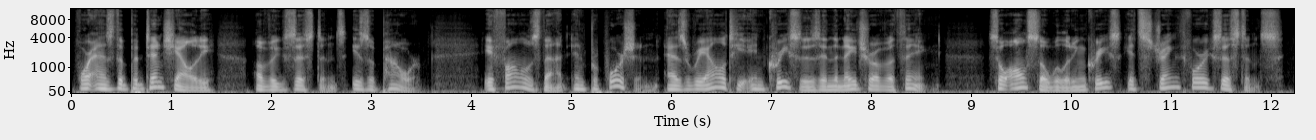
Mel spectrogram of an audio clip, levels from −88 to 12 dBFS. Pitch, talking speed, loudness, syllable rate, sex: 110 Hz, 155 wpm, -20 LUFS, 5.2 syllables/s, male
